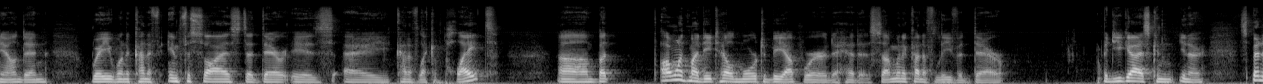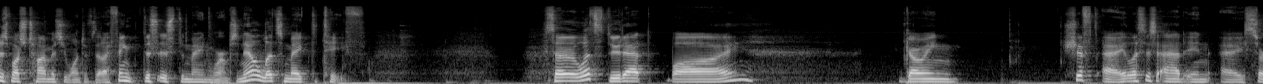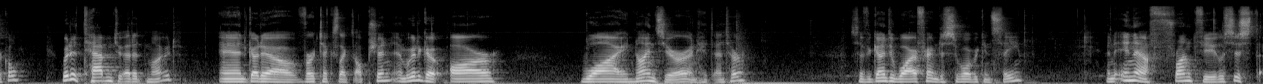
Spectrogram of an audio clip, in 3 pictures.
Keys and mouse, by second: 0.5 middle click, 0.9 ctrl+r, 3.1 click, 3.3 s, 3.8 click, 4.2 Tab, 4.4-6.0 middle drag, 7.0 shift+middle drag, 7.4-8.9 middle drag, 9.1 Tab, 11.3 Tab, 11.6-12.5 middle drag, 13.2 KP_1, 15.9 shift+middle click, 16.9 shift+middle drag, 17.1-17.7 middle drag, 17.9 shift+middle drag, 18.4-20.0 middle drag, 21.4 Tab, 21.7 middle click, 22.4 Tab, 23.1 shift+a, 25.7 r, 25.7 x, 25.7 9, 25.7 0, 25.8 Tab, 26.3 middle click, 28.1 click, 29.5 r, 30.8 y, 31.1 9, 31.2 0, 31.8 Return, 32.2 z, 33.6-34.7 middle drag, 35.2 KP_3, 36.0 KP_1.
